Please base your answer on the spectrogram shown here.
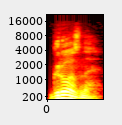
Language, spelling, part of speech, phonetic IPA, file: Russian, грозно, adverb / adjective, [ˈɡroznə], Ru-грозно.ogg
- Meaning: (adverb) 1. threateningly, menacingly 2. sternly; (adjective) short neuter singular of гро́зный (gróznyj)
